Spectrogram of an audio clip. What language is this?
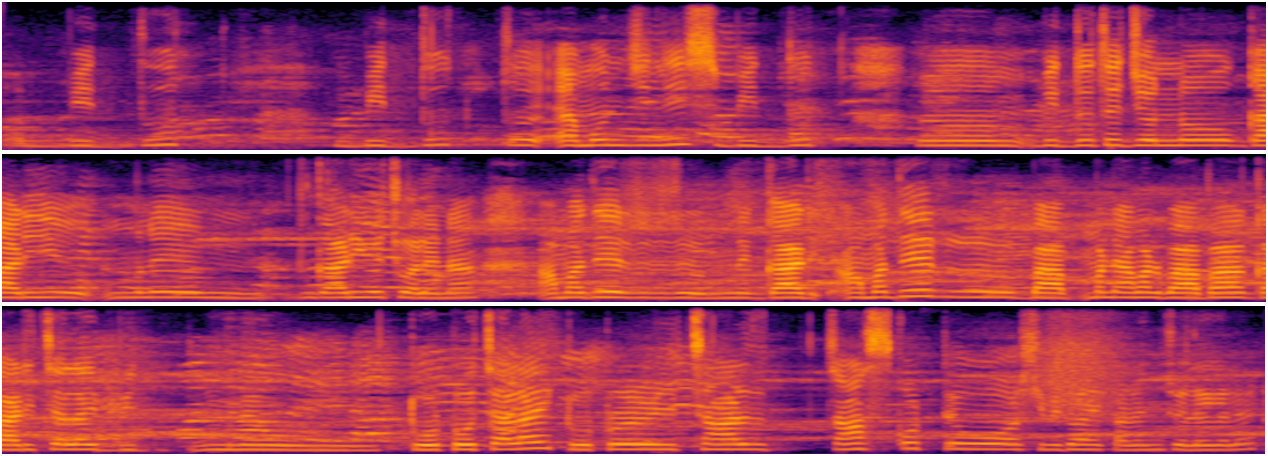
Bangla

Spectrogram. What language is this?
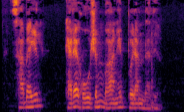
Tamil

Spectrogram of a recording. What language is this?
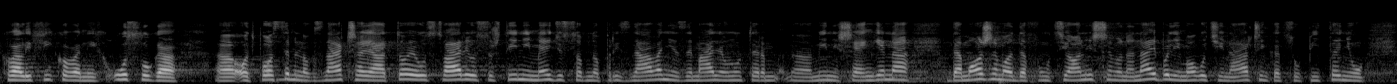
Serbian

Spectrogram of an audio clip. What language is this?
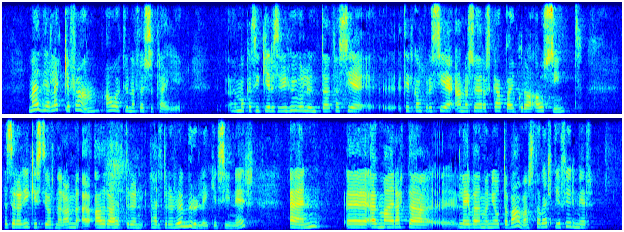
Icelandic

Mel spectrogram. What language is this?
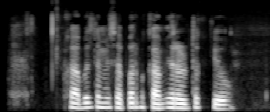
Pashto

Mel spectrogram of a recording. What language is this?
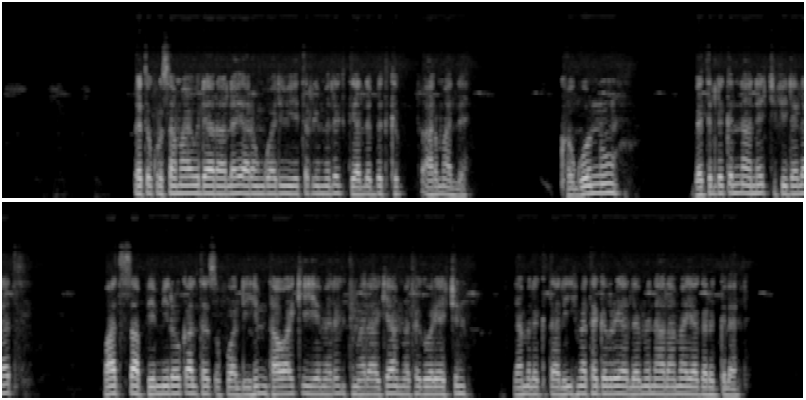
Amharic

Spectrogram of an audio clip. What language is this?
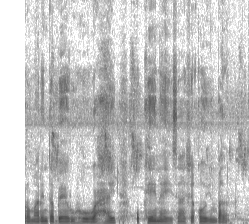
Somali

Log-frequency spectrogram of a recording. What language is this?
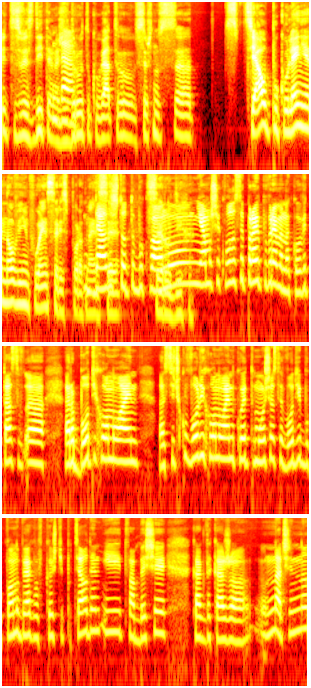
Bulgarian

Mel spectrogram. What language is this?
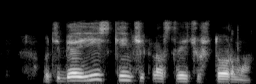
Russian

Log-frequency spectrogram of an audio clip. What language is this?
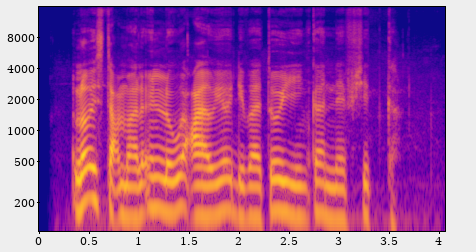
Somali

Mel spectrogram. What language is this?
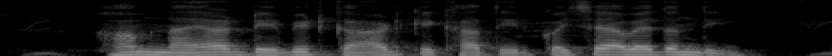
Bhojpuri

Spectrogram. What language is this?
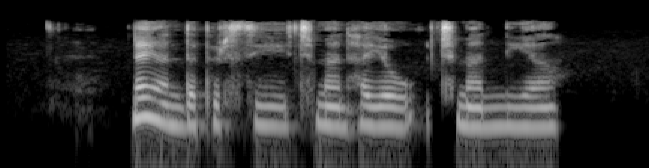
Central Kurdish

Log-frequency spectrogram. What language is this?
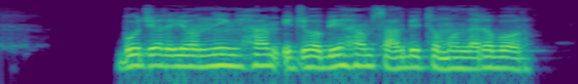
Uzbek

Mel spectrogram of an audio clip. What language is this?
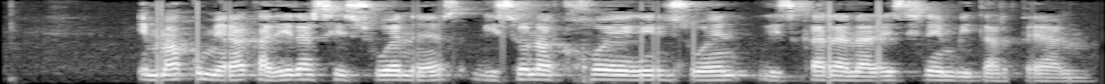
Basque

